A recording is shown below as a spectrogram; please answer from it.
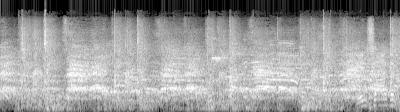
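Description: Arena boxing crowd shouting, cheering and chanting in support of a fighter, with scattered sharp thuds among the noise.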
